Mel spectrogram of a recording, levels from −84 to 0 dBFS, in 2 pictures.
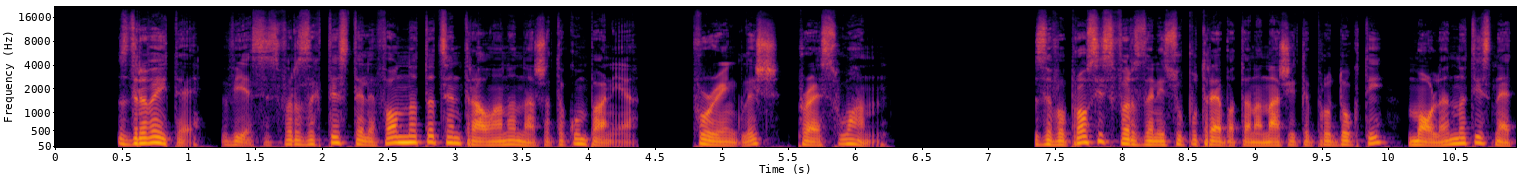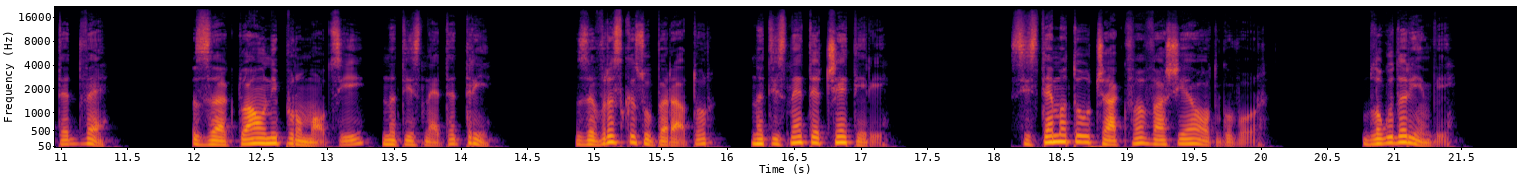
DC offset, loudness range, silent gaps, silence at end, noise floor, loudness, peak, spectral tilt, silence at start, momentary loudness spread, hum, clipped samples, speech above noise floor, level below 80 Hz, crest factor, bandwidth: under 0.1%; 2 LU; 4.37-4.78 s, 6.29-7.35 s, 11.51-11.98 s, 14.36-14.86 s, 16.03-16.18 s, 17.34-18.12 s, 20.17-20.76 s; 0.45 s; under -90 dBFS; -24 LUFS; -6 dBFS; -5 dB/octave; 0.45 s; 12 LU; none; under 0.1%; over 67 dB; -46 dBFS; 20 dB; over 20 kHz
